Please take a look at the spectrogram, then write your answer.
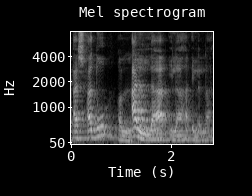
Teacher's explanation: اسی طرح سے یعنی نون کے بعد نون اشہد ان، نون ساکن، اس کے بعد لا الہ، لام آ گیا، یرملون میں سے لام آ گیا، تو نون کو بالکل بھی نہیں پڑھیں گے، پڑھنا تو ہے نہیں، نون کی آواز بھی غنہ بھی نہیں آئے گا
